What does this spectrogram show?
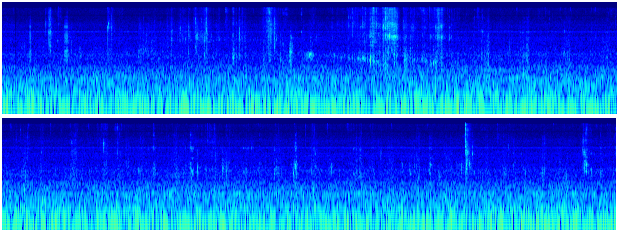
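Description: A person chewing fried tilapia eaten by hand: faint chewing with small wet mouth clicks, and a louder, denser stretch of chewing about four to seven seconds in.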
